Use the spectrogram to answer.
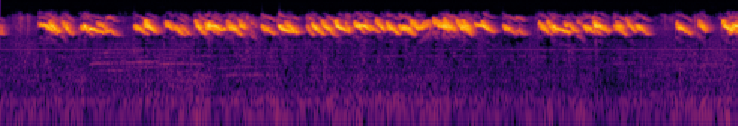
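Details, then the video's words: Caged oriental white-eye kept for breeding as a prospective national champion songbird, singing a long, fast, high twittering song of rapid slurred chirps in bursts, with a faint steady hum in the background. "TERNAK BURUNG PLECI CALON JUARA NASIONAL"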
